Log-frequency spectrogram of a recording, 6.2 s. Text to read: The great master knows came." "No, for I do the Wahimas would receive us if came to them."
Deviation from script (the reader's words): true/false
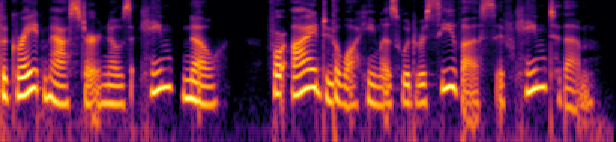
false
